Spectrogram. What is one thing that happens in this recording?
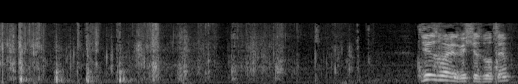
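Footsteps crunch on rough ground.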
